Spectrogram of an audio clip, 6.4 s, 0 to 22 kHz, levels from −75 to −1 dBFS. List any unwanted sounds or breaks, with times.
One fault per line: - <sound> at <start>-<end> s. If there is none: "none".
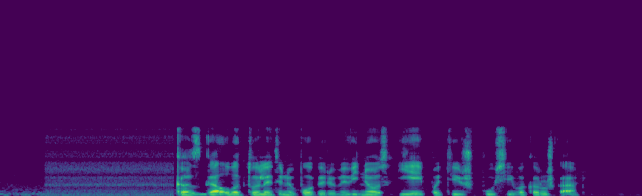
none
